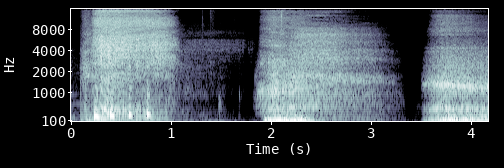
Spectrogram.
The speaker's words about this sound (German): Einmal kurz durchatmen. Das sagst du sonst immer zu mir. Jetzt bist du mal dran.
